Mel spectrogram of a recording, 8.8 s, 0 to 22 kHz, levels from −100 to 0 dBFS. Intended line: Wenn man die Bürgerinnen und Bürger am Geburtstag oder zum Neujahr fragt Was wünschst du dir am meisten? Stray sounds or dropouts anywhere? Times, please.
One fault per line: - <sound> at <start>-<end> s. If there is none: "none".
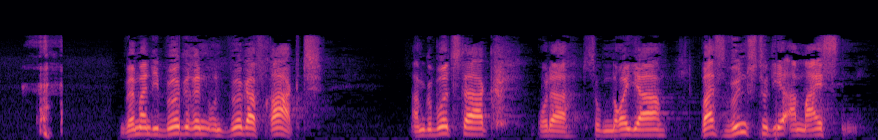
- laugh at 0.2-0.7 s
